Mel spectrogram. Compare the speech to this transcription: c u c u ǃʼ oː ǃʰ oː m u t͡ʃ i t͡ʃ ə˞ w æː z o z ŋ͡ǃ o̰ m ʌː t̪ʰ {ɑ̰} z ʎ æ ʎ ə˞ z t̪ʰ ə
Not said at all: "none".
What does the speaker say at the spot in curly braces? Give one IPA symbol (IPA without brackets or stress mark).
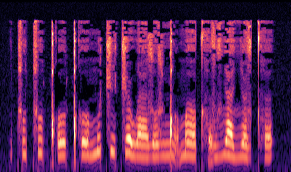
ə̰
